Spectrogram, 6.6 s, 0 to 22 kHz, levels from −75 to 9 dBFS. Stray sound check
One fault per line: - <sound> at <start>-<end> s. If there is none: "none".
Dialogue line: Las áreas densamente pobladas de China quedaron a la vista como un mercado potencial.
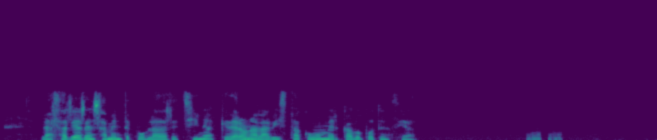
- laugh at 5.3-5.6 s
